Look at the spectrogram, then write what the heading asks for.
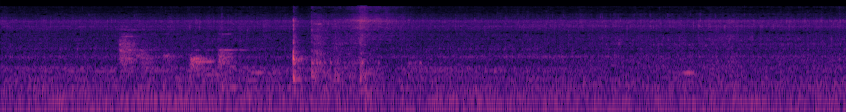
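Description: Chicken and tomatoes frying in a pot on a gas stove, a faint steady sizzle. A few light clinks and knocks come about one to four seconds in, the sharpest a single click near three seconds.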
